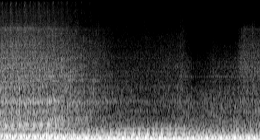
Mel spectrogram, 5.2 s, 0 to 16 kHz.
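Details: 2002 US Subaru Impreza WRX, cold engine: idle with a hollow, even knocking about three or four a second under the boxer burble; cold piston slap.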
